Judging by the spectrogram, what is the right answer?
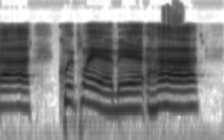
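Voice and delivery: uneasy, nervous chuckle around the words. Retelling how the other guy reacted while his hair was being cut, imitating a nervous laugh. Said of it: "he laughs kind of nervously".

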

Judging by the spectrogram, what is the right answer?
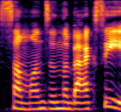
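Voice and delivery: ordinary talk, nothing marked

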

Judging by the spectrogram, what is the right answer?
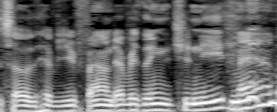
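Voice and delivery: put-on, stiff, squirming, very uncomfortable politeness. Retelling what a cashier asked a customer: imitating an uncomfortable cashier. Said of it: "he just kind of very uncomfortably said".

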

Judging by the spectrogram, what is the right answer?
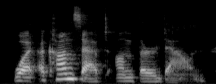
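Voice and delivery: ordinary talk, nothing marked

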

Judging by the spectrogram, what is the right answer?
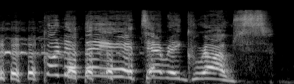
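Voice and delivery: put-on high, drawn-out Cockney accent. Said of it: "he's not Cockney".

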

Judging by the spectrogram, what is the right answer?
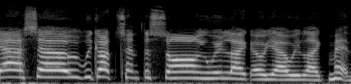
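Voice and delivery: put-on Swedish accent, high. Retelling what the Swedish songwriters said in a New York Times breakdown, Swedish accent. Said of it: "This is my Swedish accent".

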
